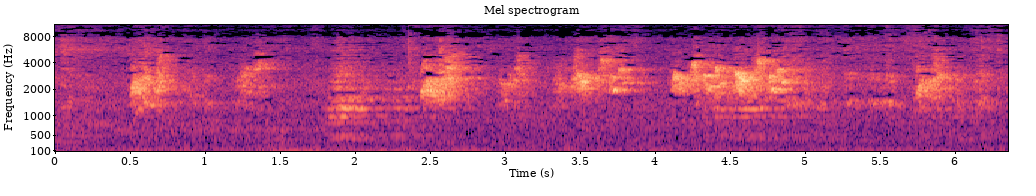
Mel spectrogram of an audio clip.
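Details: A red-whiskered bulbul being readied for a singing competition delivers a series of short, fluty, chattering phrases about every second, against steady low-pitched background noise.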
